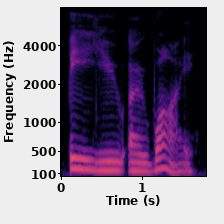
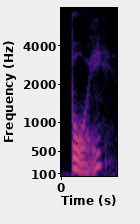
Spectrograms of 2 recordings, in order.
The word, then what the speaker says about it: buoy: Unlike as we discovered, some of our American colleagues and how they pronounce the word B U O Y. So for me, then that's boy. – Yeah. Yes. Obviously. – North America it is, wait for it, buoy.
